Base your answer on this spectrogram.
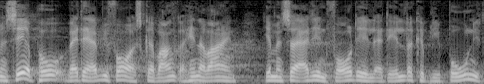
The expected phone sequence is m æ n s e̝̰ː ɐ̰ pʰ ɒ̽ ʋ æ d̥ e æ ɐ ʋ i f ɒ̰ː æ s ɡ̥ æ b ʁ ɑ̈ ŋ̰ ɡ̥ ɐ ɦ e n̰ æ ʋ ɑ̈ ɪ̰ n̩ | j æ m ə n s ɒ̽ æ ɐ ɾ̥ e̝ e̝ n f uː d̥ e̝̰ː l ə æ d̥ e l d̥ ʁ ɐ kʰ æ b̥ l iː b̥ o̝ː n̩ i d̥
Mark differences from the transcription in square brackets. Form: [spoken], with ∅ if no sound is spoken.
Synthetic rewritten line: m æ n s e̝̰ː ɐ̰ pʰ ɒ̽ ʋ æ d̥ e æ ɐ ʋ i f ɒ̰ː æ s ɡ̥ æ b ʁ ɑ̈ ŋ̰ ɡ̥ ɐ ɦ e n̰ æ ʋ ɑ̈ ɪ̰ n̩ | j æ m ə n s ɒ̽ æ ɐ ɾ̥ e̝ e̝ n f [ɒː] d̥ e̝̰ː l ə æ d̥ e l d̥ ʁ ɐ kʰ æ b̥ l iː b̥ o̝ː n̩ i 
